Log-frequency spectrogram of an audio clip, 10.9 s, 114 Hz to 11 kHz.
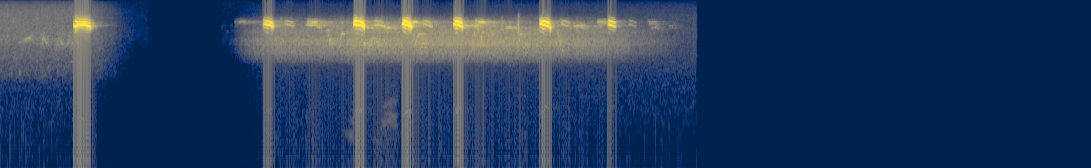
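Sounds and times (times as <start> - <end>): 
dunnock song: 2.6 - 6.3.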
